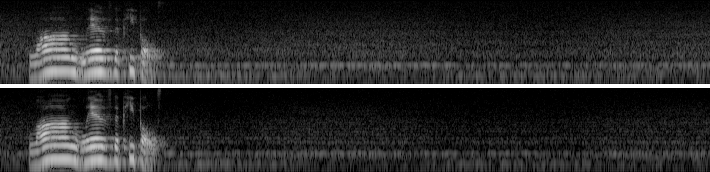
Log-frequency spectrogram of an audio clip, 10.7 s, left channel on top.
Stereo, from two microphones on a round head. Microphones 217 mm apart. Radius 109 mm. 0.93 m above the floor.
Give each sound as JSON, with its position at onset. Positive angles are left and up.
{"t": 0.4, "sound": "a woman speaking", "side_deg": -45, "distance_m": 1.3}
